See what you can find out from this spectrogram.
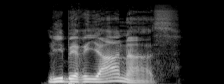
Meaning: genitive of Liberianer
- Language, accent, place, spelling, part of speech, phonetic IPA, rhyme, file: German, Germany, Berlin, Liberianers, noun, [libeˈʁi̯aːnɐs], -aːnɐs, De-Liberianers.ogg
